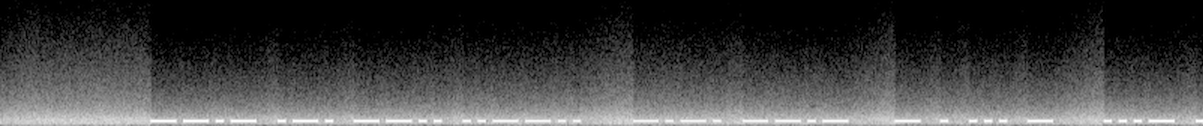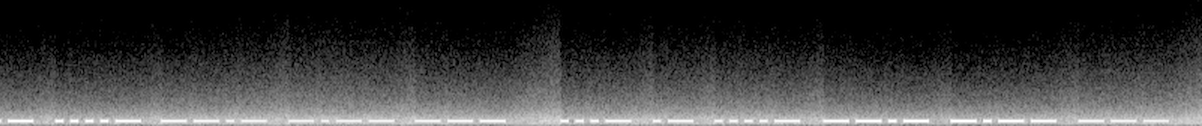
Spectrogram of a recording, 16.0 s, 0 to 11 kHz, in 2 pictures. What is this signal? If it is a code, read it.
Morse code, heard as a keyed tone, hand-sent with a paddle, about 24 wpm, 500 Hz, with radio static and a narrow filter. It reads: QRZ? CQ TEST VA4QYO VA4QYO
